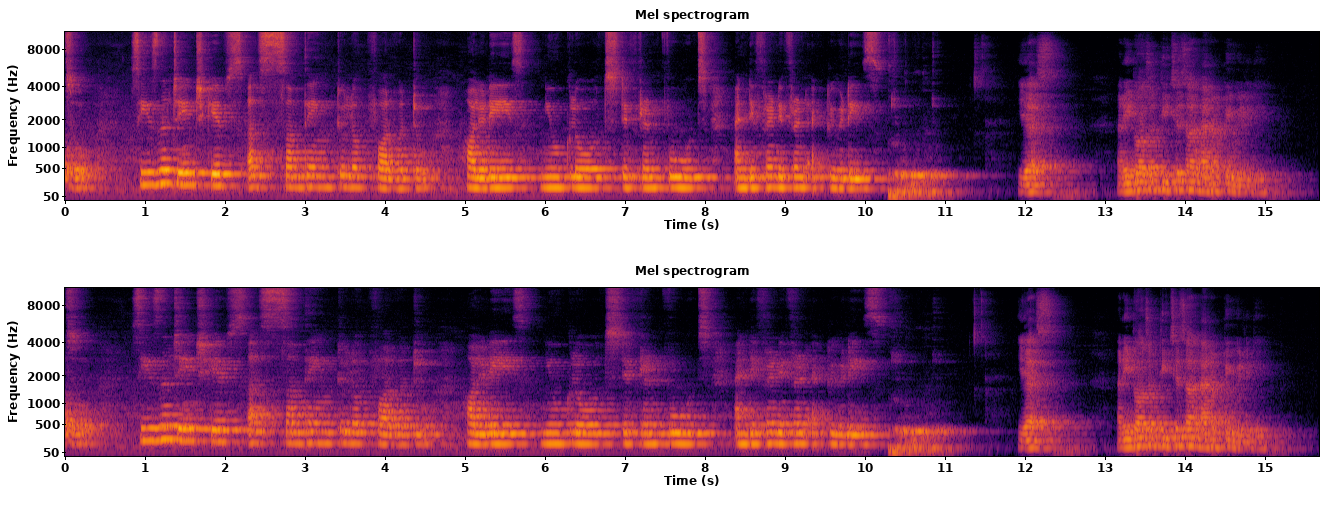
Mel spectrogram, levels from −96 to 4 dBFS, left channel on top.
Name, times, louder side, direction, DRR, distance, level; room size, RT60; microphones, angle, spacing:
voice 1, 0.0-10.0 10.3-10.9, left 3 dB, 50° left, 4 dB, 0.3 m, -24 dB
voice 2, 11.9-12.3 13.2-15.0, left 1 dB, 30° right, -3 dB, 0.9 m, -28 dB
4.2 x 2.8 x 3.1 m, 1.2 s
head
